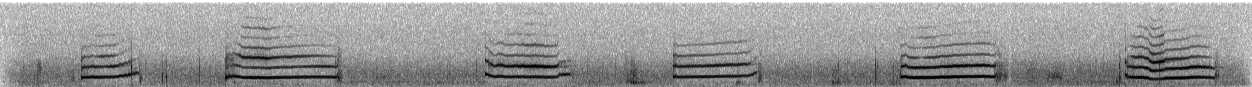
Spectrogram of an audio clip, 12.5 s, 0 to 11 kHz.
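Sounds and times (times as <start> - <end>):
baby kitten meowing: 0.8 - 1.5, 2.2 - 3.5, 4.8 - 5.8, 6.7 - 7.7, 9.0 - 10.1, 11.2 - 12.2.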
